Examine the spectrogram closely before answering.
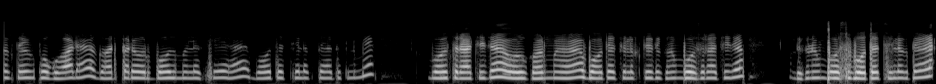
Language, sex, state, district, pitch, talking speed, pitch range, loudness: Hindi, female, Bihar, Araria, 295 Hz, 200 wpm, 290-305 Hz, -21 LUFS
